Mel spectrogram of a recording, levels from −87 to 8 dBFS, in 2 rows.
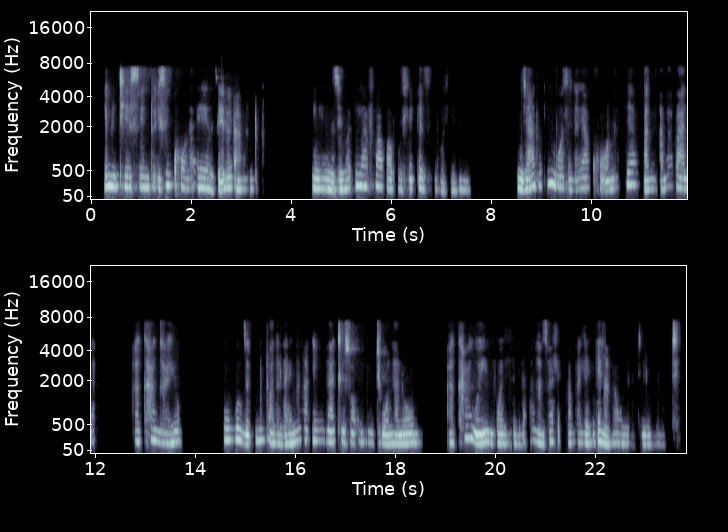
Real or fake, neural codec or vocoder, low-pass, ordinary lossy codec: real; none; 7.2 kHz; AAC, 32 kbps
